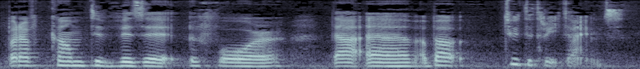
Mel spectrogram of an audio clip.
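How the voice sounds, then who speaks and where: Her voice is fairly low, steady and unhurried as she reflects in a casual interview. She's a graduate student from Iraq who frequently uses "like" and "right?".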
